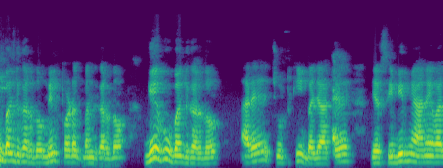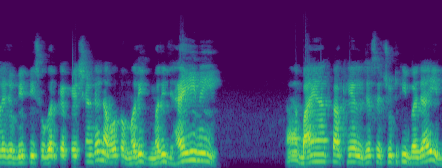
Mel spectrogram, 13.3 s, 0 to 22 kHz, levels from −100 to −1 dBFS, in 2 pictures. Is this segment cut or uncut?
uncut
